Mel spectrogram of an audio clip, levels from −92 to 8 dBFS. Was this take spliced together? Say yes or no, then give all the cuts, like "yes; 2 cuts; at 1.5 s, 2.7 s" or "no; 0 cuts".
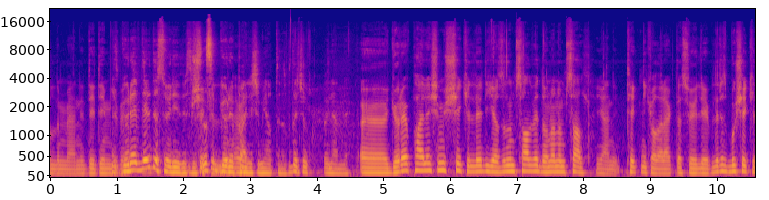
yes; 1 cut; at 8.6 s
